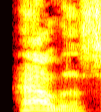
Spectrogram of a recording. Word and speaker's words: Halis: Halis. Okay. Oh, like House.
